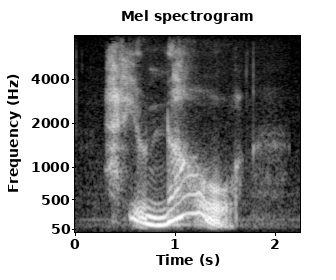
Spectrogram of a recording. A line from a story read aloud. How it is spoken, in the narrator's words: I asked almost hysterically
